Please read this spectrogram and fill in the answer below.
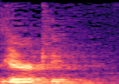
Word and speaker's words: Gehrke: Now, does anybody know the proper pronunciation of his name? Is it Gehrke? Gehrke is correct.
